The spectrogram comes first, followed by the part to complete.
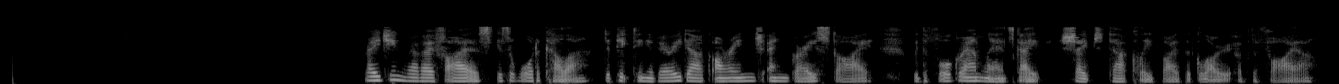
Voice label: Audio Description; Rageing Ravo Fires; Living My Best Life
